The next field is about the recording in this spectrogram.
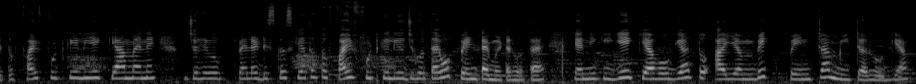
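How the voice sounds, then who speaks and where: High-voiced woman teaching poetry scanning. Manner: explains step by step, asks and answers her own questions; mixes Hindi and English freely. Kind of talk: exam-prep lesson on scanning poetry.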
